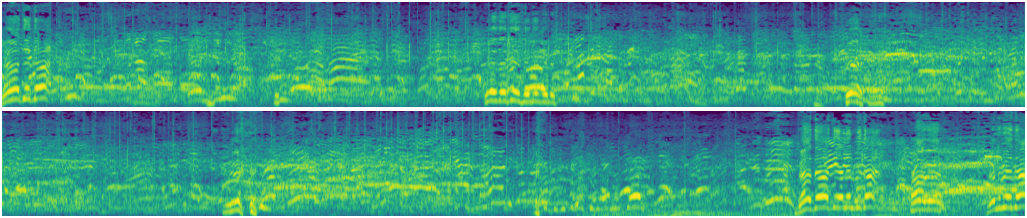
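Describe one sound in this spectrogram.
A large crowd of children shouts and cheers outdoors.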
